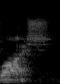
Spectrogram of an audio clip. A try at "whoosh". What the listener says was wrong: He's like, you're saying wash. Whoosh.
